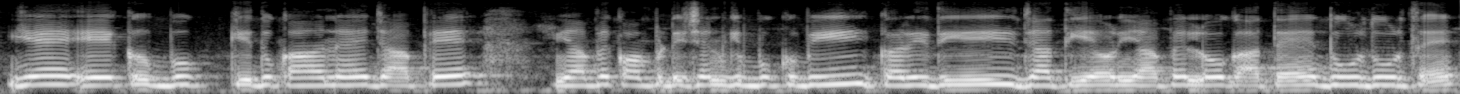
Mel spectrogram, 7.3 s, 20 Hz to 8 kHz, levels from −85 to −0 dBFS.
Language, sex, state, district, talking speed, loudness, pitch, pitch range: Hindi, female, Rajasthan, Jaipur, 215 wpm, -11 LUFS, 215 Hz, 200-225 Hz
